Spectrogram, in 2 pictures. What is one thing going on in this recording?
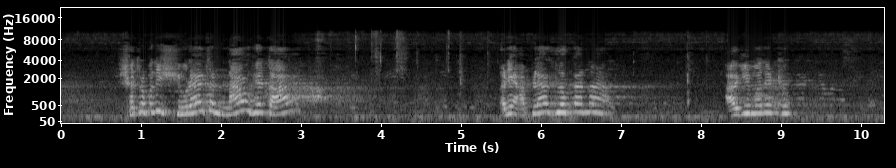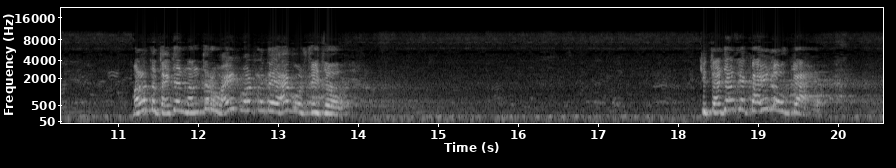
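An elderly man speaks forcefully into a microphone through loudspeakers, in bursts with pauses.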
